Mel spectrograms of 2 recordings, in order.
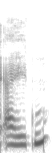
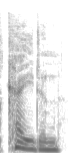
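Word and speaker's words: Kaeden: welcome to the team hi Aiden uh it's Caden I'm so sorry oh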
